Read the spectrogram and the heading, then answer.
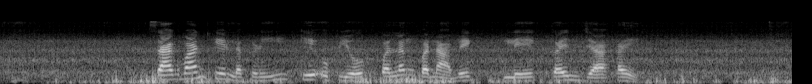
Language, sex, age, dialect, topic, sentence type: Magahi, female, 46-50, Southern, agriculture, statement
